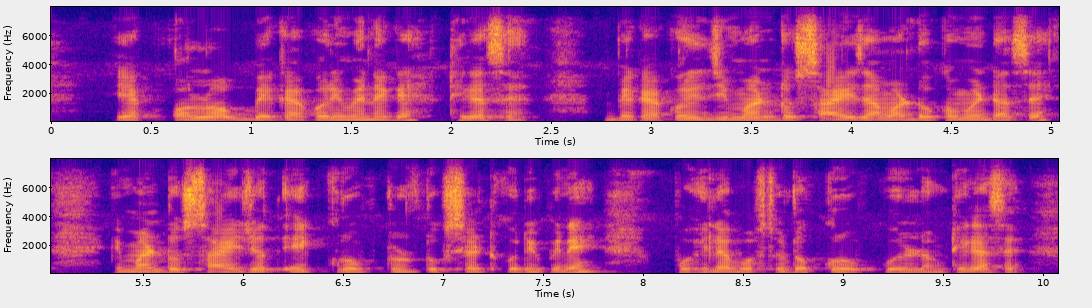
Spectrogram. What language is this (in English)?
Assamese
